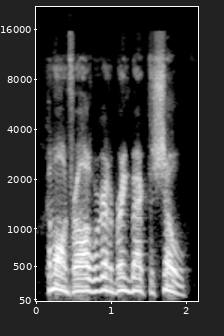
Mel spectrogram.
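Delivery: raspy, rasping voice with a Cajun accent. Retrying the Muppet dog line after correction: Rolf the dog voice with Cajun accent. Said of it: "I'm still Cajun, though".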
